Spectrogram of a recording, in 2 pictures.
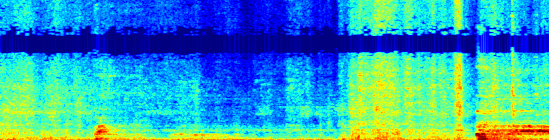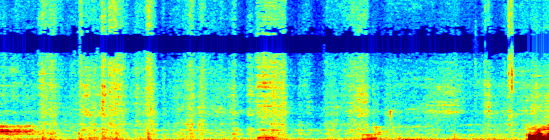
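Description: Paper towel being rustled and laid over the car's cross member, with faint handling noise and a single sharp knock about five seconds in.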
